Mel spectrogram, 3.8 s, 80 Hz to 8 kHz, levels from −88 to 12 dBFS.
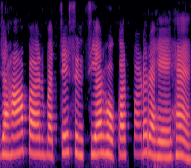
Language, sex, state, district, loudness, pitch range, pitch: Hindi, female, Madhya Pradesh, Dhar, -15 LUFS, 240-265 Hz, 255 Hz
